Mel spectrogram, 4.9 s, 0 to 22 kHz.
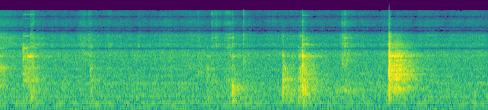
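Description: Steel special tool clinking against the propeller shaft and retaining nut of a MerCruiser Bravo 3 lower unit as it is worked over the nut: several sharp metallic clinks, the loudest about four seconds in.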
